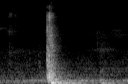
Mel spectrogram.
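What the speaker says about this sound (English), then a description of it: "that door is shutting lovely as well" A Vauxhall Nova car door with a new rubber seal shuts in a single solid, close thud, then a short low resonance dies away.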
